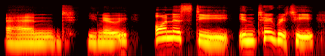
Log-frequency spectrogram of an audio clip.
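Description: A woman's voice: on the low side, lively intonation, measured pace, clear, resonant tone, no echo, clean studio sound. A woman as a podcast guest, chatting casually, laughing often and telling stories with animation. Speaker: guest, audio fiction writer. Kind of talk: casual interview chat.

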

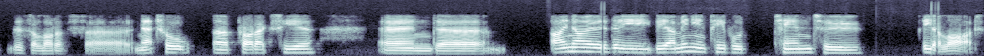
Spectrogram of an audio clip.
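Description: A middle-aged man from Australia answering interview questions in a casual, hesitant way, with many fillers and soft chuckles. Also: medium pitch, no room sound. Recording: tinny phone-like line, dry.

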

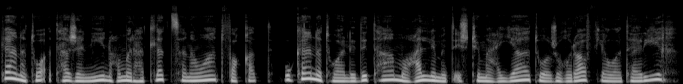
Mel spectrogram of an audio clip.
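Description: A woman reading scripted documentary narration in a measured, formal way. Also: lowish voice, mellow, no room sound, clean studio sound.

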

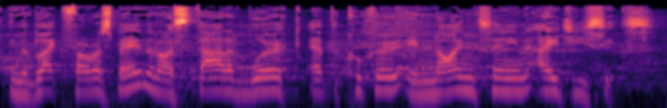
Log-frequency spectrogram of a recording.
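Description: A man's voice: high voice, steady tone, normal speed, a crowd in the background. A man in his fifties, a band musician, chatting casually and rambling with lots of fillers and laughs. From Australia. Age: 50s. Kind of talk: casual interview chat. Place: busy beer hall restaurant.

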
